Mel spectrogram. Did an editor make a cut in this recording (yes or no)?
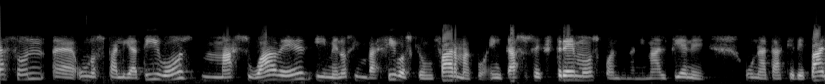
no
